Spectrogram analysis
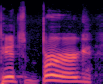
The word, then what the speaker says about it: Pittsburgh: local phonology changed and people switched to calling it Pittsburgh with the hard G sound on the end and the reason why probably has much to do with the influx of German immigrants to the area beginning in the mid 19th century a native German speaker would never look at b-u-r-g-h and say burrow they would just say Berg in the German fashion and both suffixes mean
